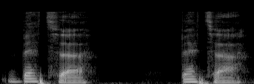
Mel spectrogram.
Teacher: you can hear there that the letter R is almost gone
